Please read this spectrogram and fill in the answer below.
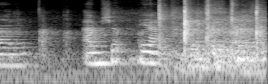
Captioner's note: laughing and clapping; clapping from audience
